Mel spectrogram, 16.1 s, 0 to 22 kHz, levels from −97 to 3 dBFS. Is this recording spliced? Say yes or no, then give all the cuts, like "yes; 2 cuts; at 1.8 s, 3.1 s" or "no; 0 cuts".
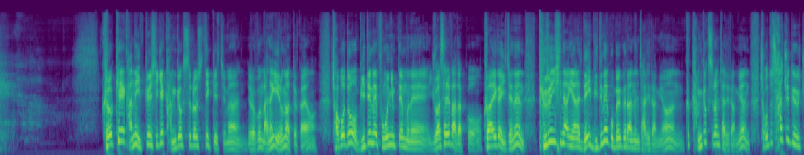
no; 0 cuts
